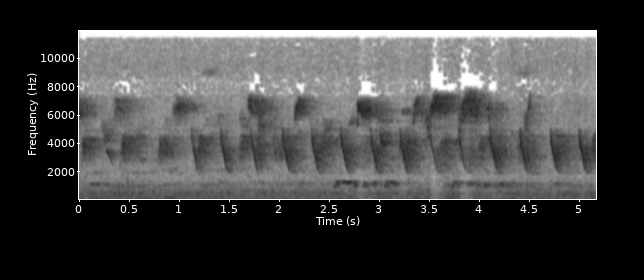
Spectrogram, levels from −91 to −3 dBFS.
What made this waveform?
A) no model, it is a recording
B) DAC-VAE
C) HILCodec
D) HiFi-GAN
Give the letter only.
A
